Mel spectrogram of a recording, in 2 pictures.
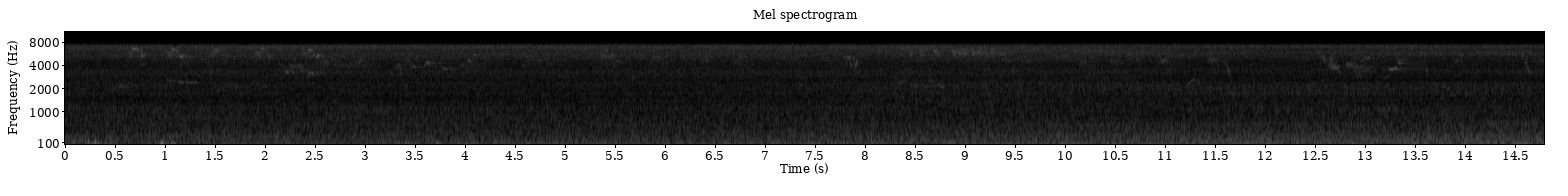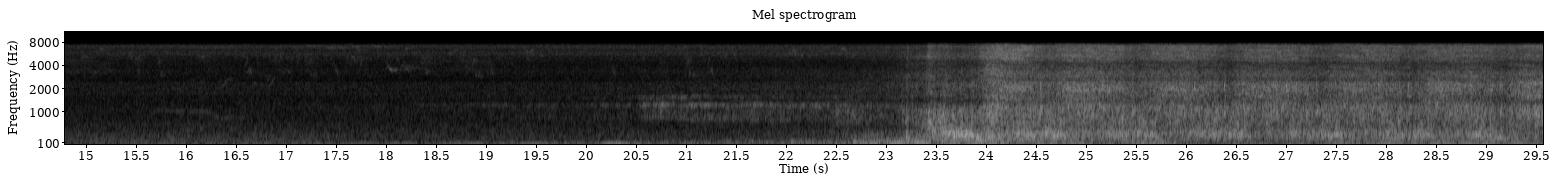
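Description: Two coupled Class 185 three-car diesel multiple units passing over a level crossing. Their rumble rises from about 18 seconds in, and from about 23 seconds the train goes past loudly: wheels on rails over a steady low diesel engine tone.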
